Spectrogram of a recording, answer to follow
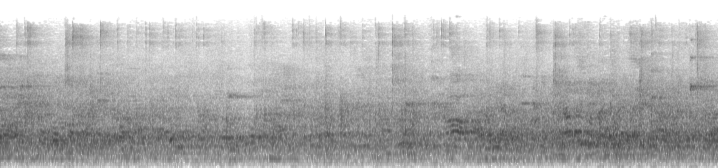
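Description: Table tennis balls clicking irregularly off tables and bats, over a murmur of voices.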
